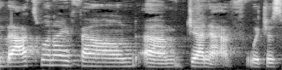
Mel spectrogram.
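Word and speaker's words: Gennev: So that's when I found um Genev which is spelled G as in girl, E is in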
